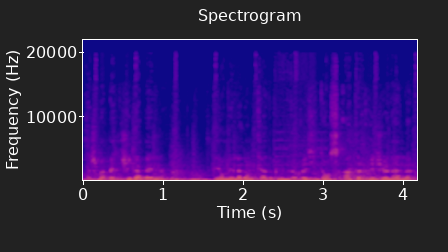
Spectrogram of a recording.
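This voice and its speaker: Low-voiced theatre artist man, halting careful answers, roomy sound. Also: music in the background. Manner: hesitant, careful, many fillers. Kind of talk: interview testimonial.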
